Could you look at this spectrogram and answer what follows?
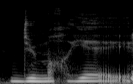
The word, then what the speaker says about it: du Maurier: written by Daphne Dumour. – Dumourier. – Yes, thank you.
